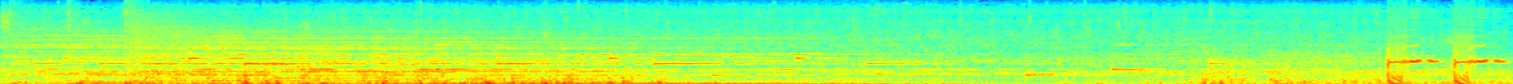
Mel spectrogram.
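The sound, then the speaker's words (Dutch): Steady rain falls continuously with a dense hiss of drops, even in loudness, with a few sharper splashes and taps near the end. No one speaks. “Het regent en het heeft geregend.”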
